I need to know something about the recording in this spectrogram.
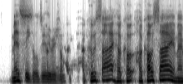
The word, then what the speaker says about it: Hokusai: Akusai Hako- Hakosai? Am I pronouncing that right? Hakasi? Miss Hakasi? Hokusai.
